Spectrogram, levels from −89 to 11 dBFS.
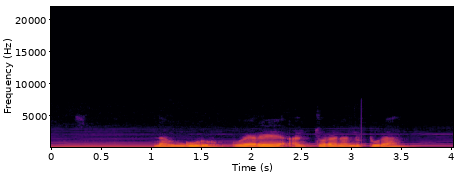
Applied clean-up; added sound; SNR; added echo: neural mask model RNNoise.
